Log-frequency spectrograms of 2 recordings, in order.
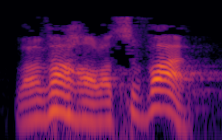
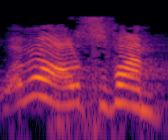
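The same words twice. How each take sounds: First: It is said in a calm, plain tone. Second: It is said in an angry, explosive tone. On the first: This is a simple announcement that dinner is ready. "那这是一句话" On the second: The caller has lost patience and slammed a bowl down. "是表示某个碗已经摔在地上了"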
